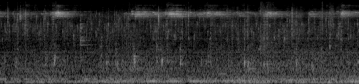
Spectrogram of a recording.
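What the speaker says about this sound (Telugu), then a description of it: "మరీ నీళ్ళగా అయితే వేసుకోకూడదండి చింతపండు పులుసు, కొంచెం చిక్కగానే వేసుకోవాలి. ఇలా మరిగించుకోవాలండి." Tamarind fish stew (chepala pulusu) simmering in a pan, giving a steady soft bubbling sizzle with faint intermittent pops, moderately close and with no voices.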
